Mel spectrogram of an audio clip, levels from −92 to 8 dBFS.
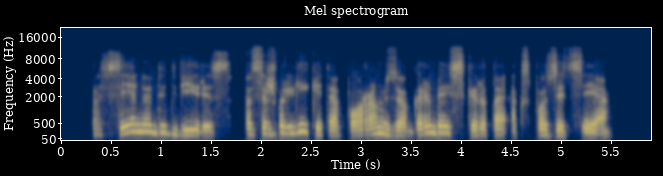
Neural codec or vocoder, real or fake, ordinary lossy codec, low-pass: codec, 24 kHz, 3.1 kbps, DualCodec; fake; Opus, 16 kbps; 10.8 kHz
